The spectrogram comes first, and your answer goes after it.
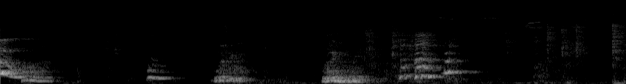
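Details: Smudge, a female pet Beagle, waits for her owner to come home; short broken whines and grunting vocal bursts in separate pulses, some muffled, with brief pauses between.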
